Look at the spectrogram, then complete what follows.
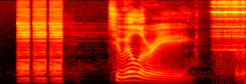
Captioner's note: buzzing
